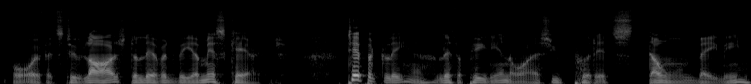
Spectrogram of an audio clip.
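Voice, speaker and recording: An older male small-town doctor in an audio drama, skeptical and sardonic. The voice is fairly low but bright and lively, close and dry, and he lectures with condescension. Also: no echo, exaggerated voice.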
